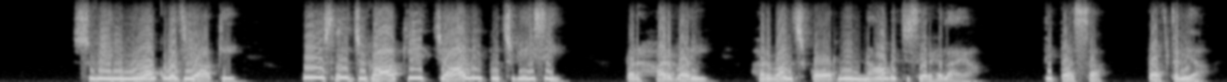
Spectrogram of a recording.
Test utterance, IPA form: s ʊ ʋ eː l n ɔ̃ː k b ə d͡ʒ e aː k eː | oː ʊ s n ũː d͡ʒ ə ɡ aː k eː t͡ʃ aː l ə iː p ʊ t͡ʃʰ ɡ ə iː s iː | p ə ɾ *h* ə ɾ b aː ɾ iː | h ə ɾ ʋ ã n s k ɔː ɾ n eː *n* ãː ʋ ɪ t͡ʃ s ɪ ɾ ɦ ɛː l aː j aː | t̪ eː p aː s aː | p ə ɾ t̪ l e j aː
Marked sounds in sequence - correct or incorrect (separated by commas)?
correct, correct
